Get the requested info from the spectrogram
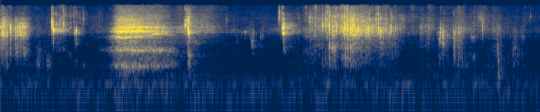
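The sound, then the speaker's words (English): Loud, dry crunching as someone bites into a crisp Bistro Crostini toasted bread and chews, with two big bursts of crackly crunch and smaller brittle clicks between them, no talking. “Crostini. Bistro Crostini.”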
